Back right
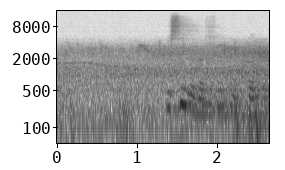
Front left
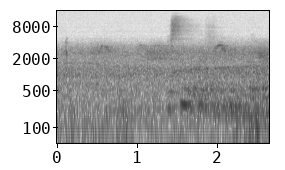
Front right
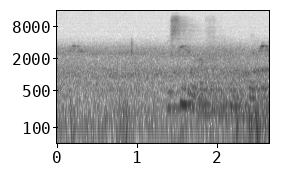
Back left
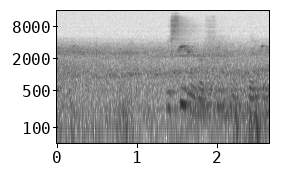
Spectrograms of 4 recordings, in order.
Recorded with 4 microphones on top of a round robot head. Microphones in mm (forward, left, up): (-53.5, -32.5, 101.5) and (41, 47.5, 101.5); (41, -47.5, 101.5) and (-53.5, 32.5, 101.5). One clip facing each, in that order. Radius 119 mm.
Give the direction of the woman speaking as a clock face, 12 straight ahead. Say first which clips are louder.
Back right 6 dB, back left 2 dB; 5 o'clock.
